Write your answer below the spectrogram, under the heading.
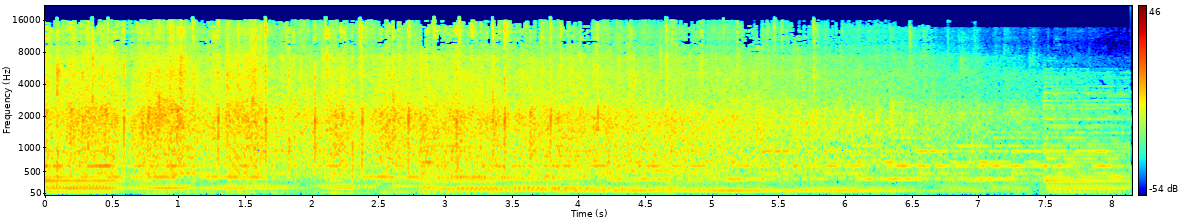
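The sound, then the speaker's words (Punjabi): Applause fills a packed Sydney Town Hall theatre as a psychologist leaves the stage after a TED talk: dense, rain-like clapping from many hands, loud and continuous, easing slightly toward the end. “Sydney town hall ਦੇ ਇੱਕ ਭਰੇ theatre ਦੇ ਅੰਦਰੋਂ ਤਾੜੀਆਂ ਦੀ ਗੂੰਜ ਜਦੋਂ ਮਨੋਵਿਗਿਆਨੀ doctor ਸੈਂਡਰਸਨ ਔਨੀ ਆਪਣੀ ਟੈਡ ਟਾਕ ਪੇਸ਼ ਕਰਨ ਤੋਂ ਬਾਅਦ ਸਟੇਜ ਤੋਂ ਹੇਠਾਂ ਆ ਰਹੇ ਹਨ।”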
